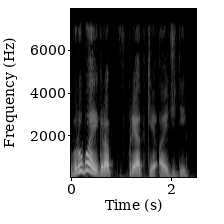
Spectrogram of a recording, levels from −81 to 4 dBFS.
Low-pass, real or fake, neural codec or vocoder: 7.2 kHz; fake; codec, 16 kHz in and 24 kHz out, 1 kbps, XY-Tokenizer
